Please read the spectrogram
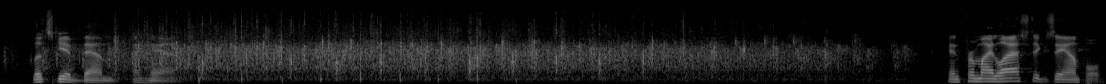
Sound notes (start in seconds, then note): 2.8 applause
